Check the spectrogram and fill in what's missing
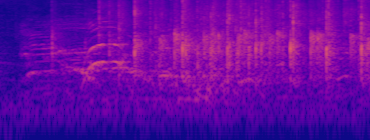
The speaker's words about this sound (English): I see why the applause was tepid.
